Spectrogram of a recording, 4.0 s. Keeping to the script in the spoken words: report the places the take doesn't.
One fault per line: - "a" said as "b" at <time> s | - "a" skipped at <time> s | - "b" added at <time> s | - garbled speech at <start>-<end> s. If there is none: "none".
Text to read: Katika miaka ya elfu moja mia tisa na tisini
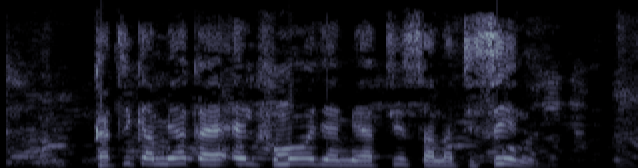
none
